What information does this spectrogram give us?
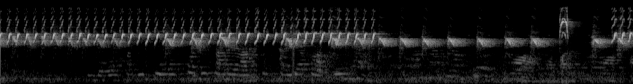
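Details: Black-winged myna in full song, its natural voice in long bursts: a fast, even run of sharp high chirps for about four seconds, then slower, spaced notes falling slightly in pitch, ending in a brief high squeak and renewed chirping.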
